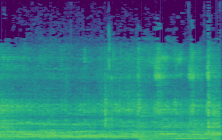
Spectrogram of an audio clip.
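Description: Live acoustic music: an acoustic guitar with sustained singing over it, and a low thump returning about one and a half seconds in.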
